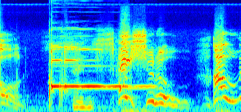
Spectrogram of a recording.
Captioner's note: idea accepted Bell Dings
